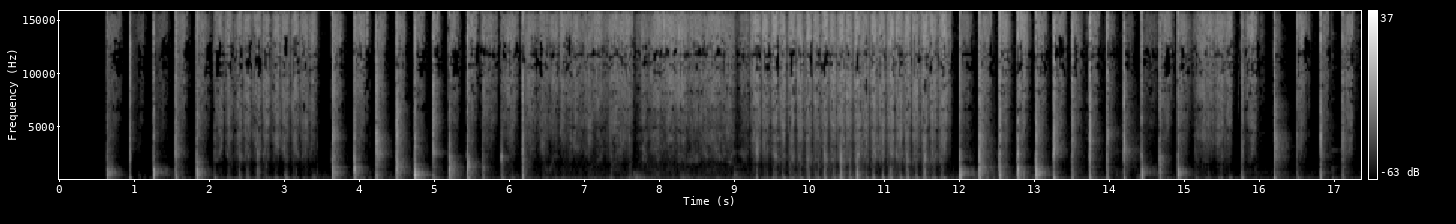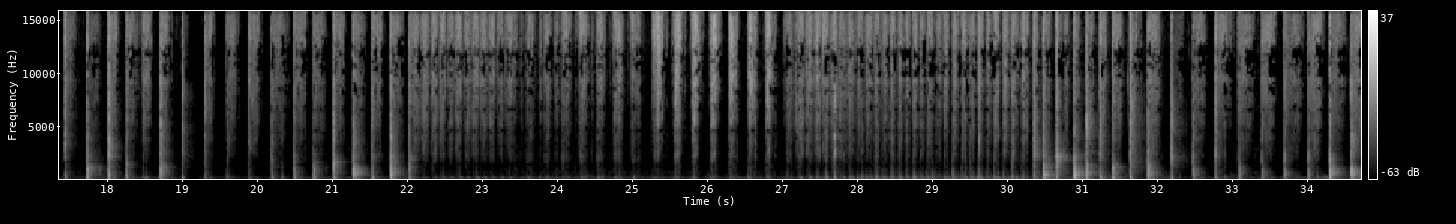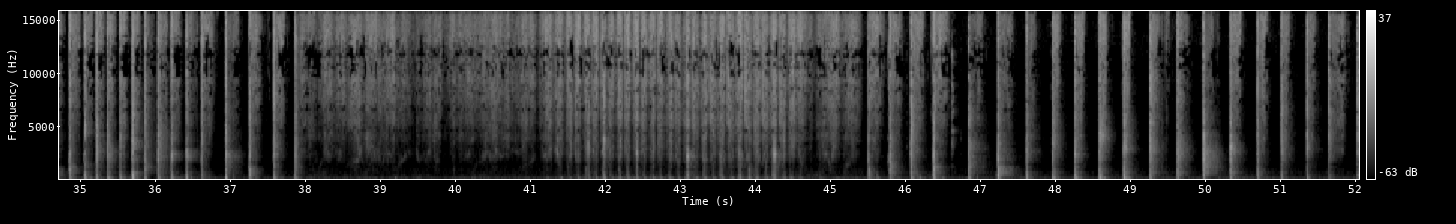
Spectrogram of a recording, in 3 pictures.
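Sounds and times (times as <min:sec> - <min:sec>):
hands brushing palm against palm: 0:00.6 - 0:48.4
hands brushing together: 0:05.0 - 0:12.0, 0:36.4 - 0:47.4.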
